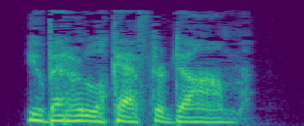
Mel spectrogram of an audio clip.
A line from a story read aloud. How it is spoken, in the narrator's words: Carlos panted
